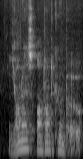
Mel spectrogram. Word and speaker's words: Giannis Antetokounmpo: Seth Curry, Giannis Antetokounmpo.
